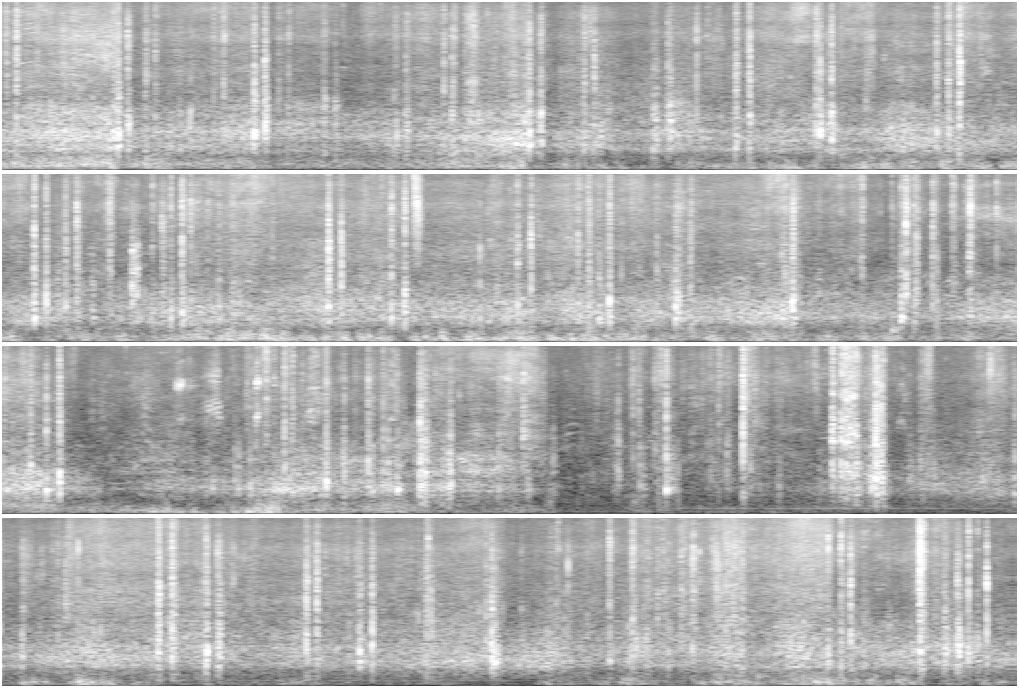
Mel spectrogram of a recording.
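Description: Skateboard wheels rolling over concrete sidewalk in a continuous rumble, with frequent sharp clicks as the wheels cross pavement joints and cracks. The rumble drops off for a few seconds about two-thirds of the way through, then picks up again.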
